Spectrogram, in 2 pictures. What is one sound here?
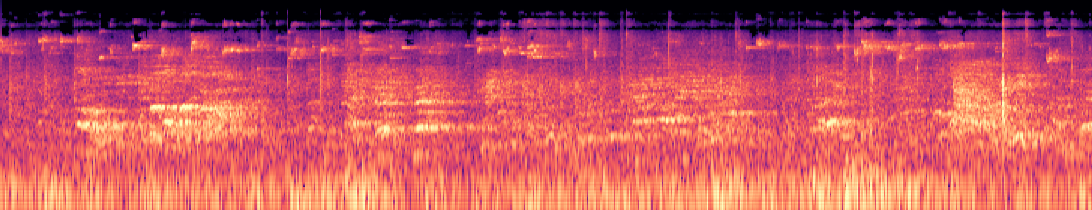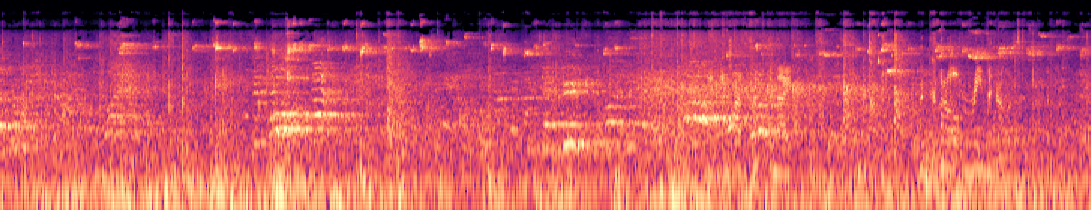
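Young girls call out to each other across the court.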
